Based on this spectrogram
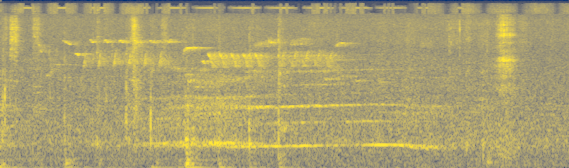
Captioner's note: bird and rooster sounds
